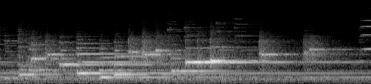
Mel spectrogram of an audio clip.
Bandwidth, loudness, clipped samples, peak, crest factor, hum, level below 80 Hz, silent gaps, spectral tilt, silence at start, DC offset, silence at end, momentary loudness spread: 8.4 kHz; -17 LUFS; under 0.1%; 0 dBFS; 18 dB; none; -56 dBFS; none; -5 dB/octave; 0 s; under 0.1%; 0 s; 16 LU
